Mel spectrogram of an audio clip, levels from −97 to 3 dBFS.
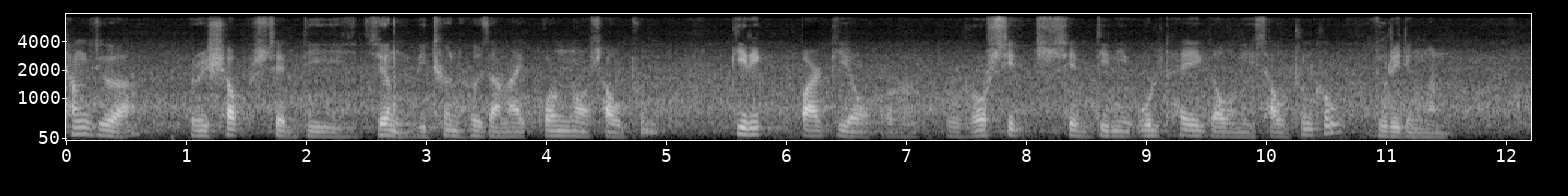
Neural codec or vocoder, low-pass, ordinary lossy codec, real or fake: none; 7.2 kHz; none; real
